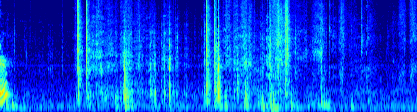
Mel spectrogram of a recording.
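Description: Stiff paper rustles and taps as it is folded and handled.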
